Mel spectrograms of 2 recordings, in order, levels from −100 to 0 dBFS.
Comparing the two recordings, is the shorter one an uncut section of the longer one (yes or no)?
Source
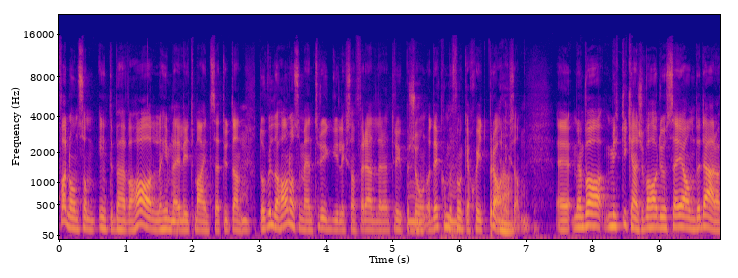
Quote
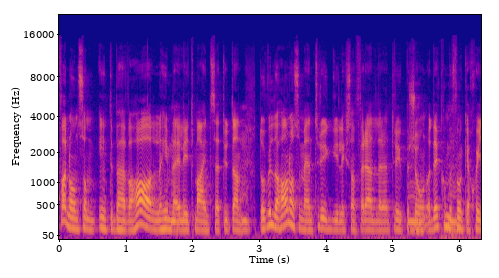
yes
